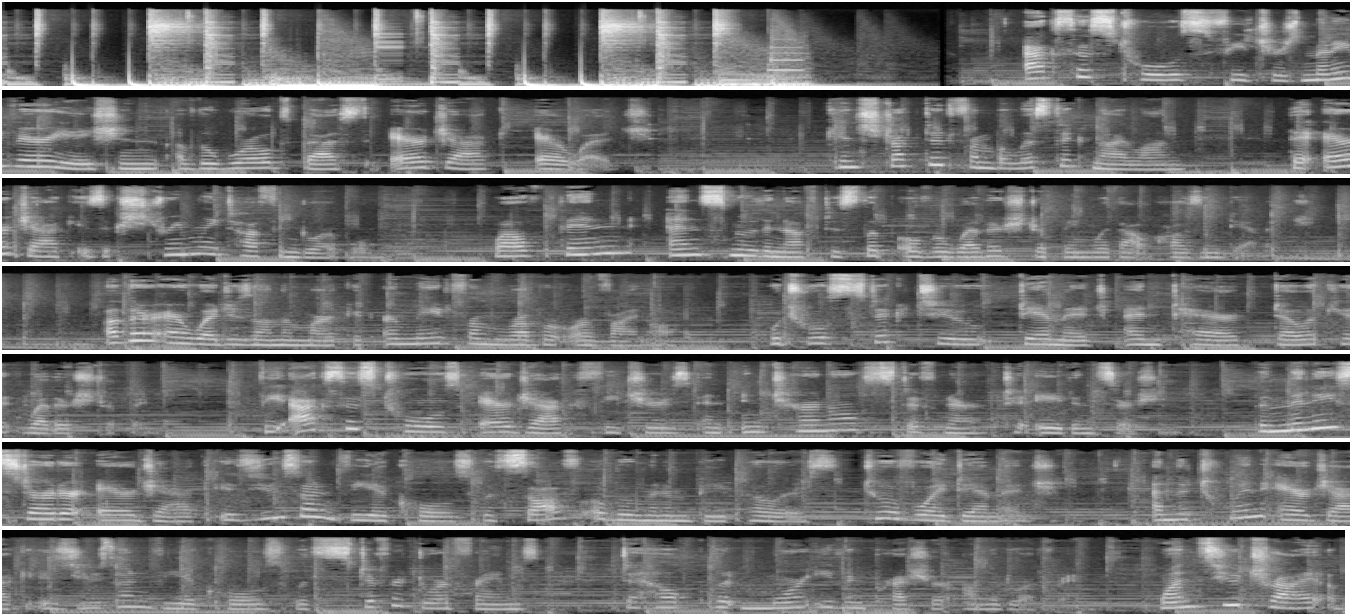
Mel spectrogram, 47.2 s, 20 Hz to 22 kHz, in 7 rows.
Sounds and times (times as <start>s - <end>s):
Music: 0.0s - 47.1s
Speech: 5.1s - 10.0s, 10.9s - 20.0s, 20.7s - 47.1s.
